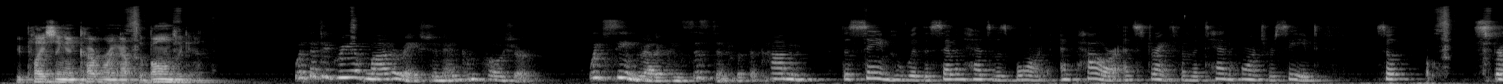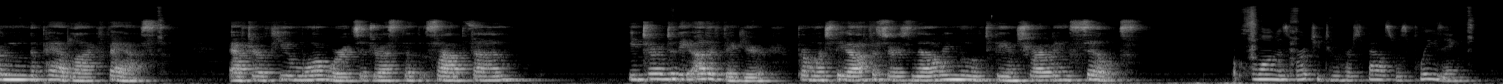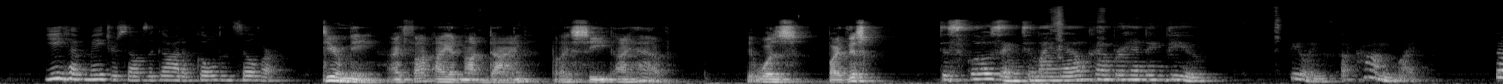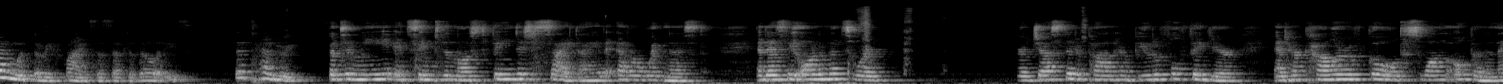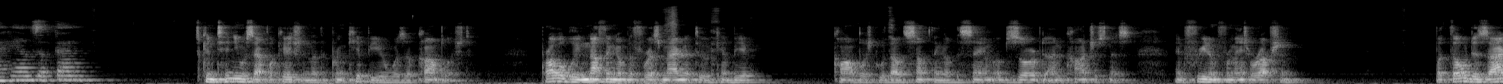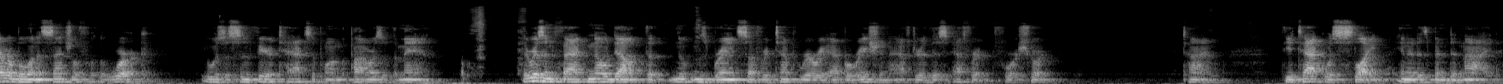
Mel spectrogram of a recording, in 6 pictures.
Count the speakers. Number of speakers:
4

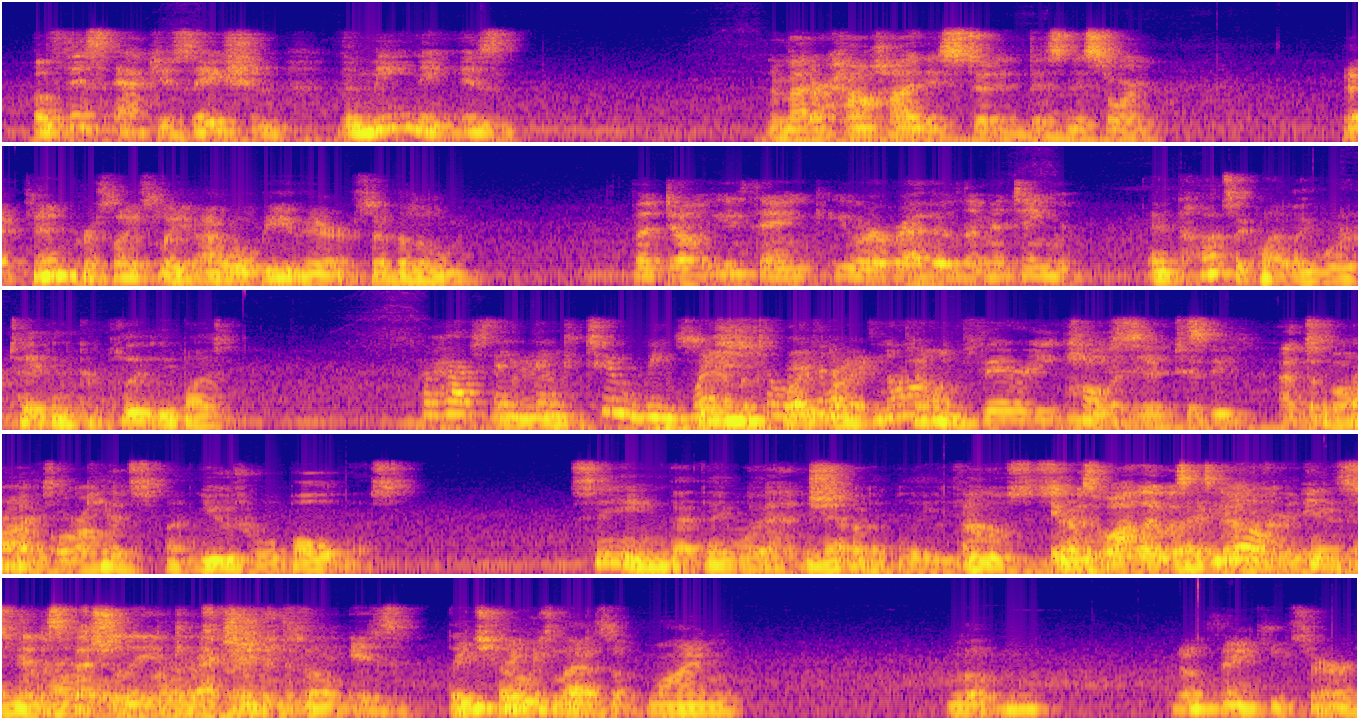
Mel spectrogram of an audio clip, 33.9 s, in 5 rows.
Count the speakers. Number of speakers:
6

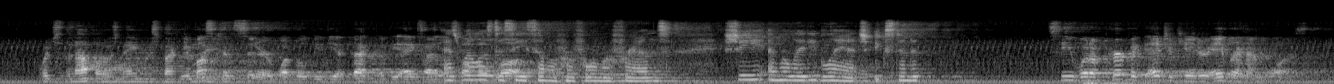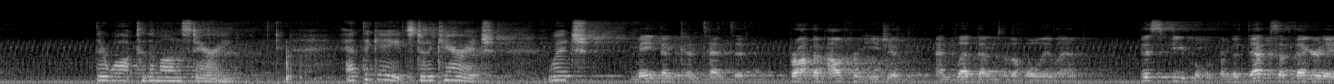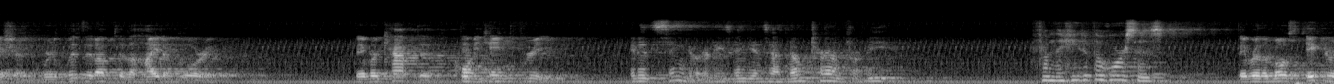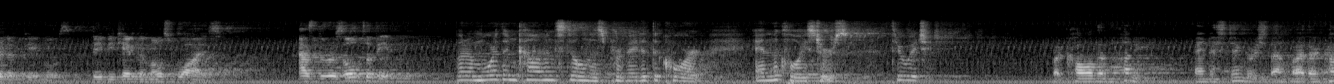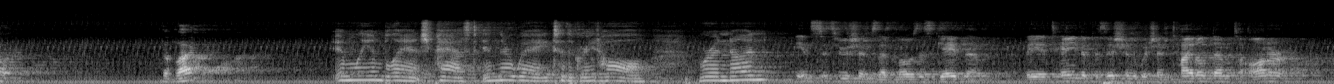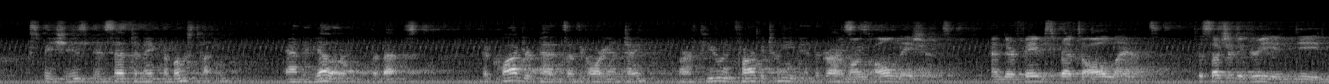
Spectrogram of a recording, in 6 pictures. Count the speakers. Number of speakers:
3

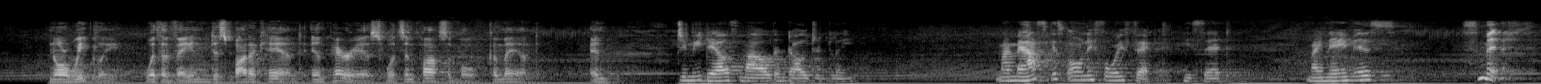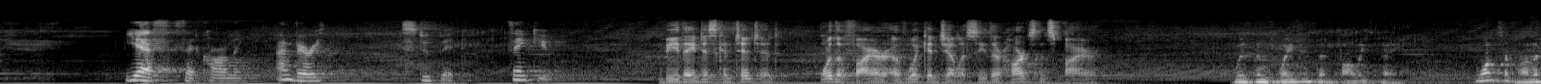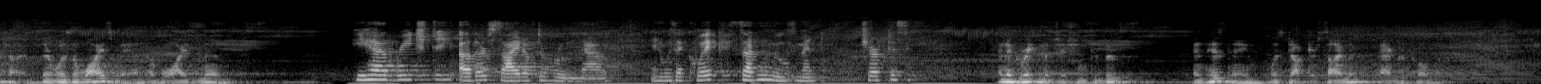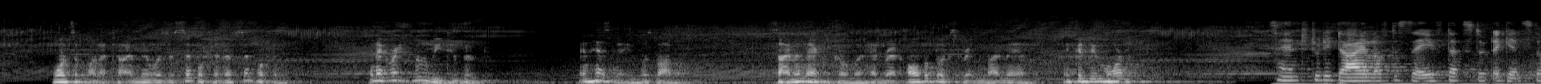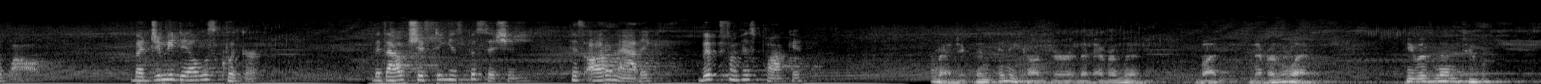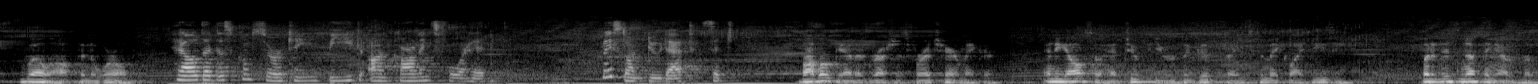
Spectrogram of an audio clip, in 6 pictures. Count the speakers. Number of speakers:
2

